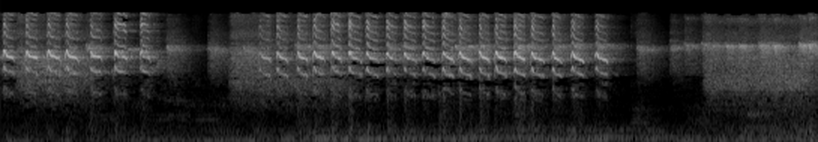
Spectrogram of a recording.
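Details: A straw-headed bulbul sings a fast, high chattering song of sharp, clipped notes, about four a second, in long bursts with short pauses.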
